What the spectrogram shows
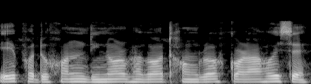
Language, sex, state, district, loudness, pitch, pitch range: Assamese, male, Assam, Sonitpur, -15 LUFS, 120 Hz, 120-130 Hz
